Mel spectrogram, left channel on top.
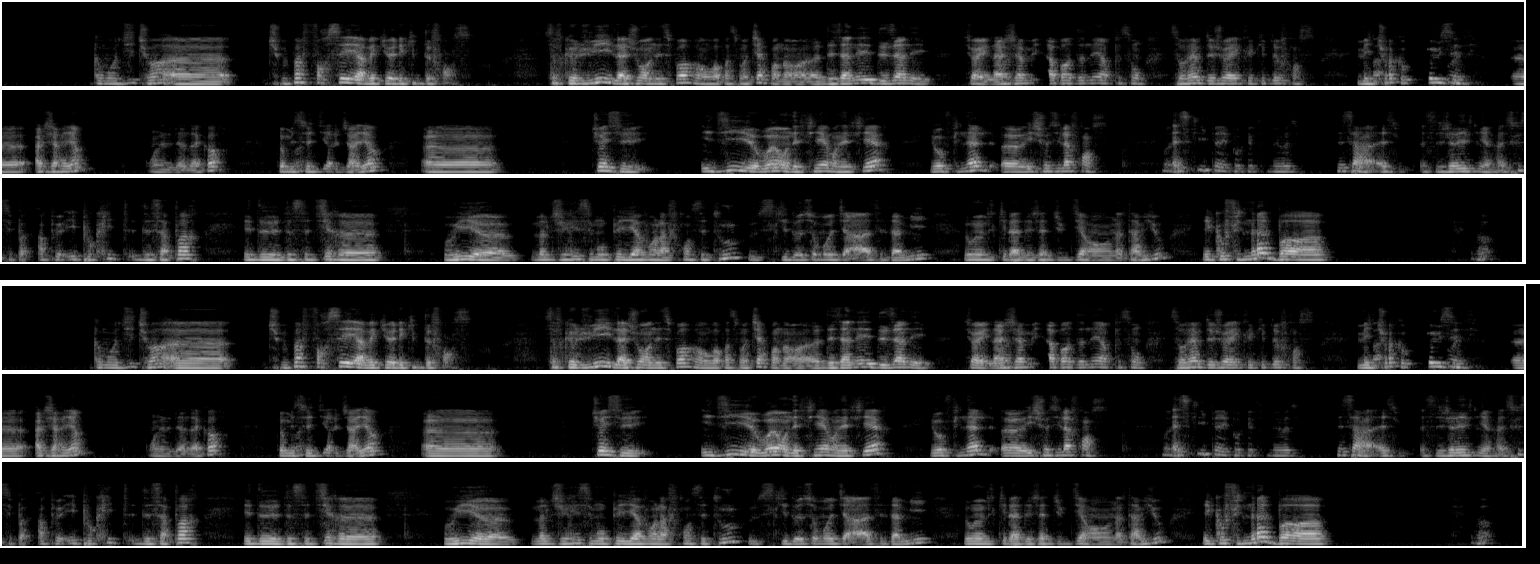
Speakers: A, on the right; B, on the right.
A: comment on dit, tu vois, euh, tu peux pas forcer avec euh, l'équipe de France. Sauf que lui, il a joué en espoir, on va pas se mentir, pendant euh, des années et des années. Tu vois, il a
B: ouais,
A: jamais abandonné un peu son, son rêve de jouer avec l'équipe de France. Mais
B: bah,
A: tu vois, comme, comme il se
B: ouais,
A: dit euh, algérien, on est bien d'accord, comme il
B: ouais,
A: se dit algérien, euh, tu vois, il, s'est- il dit euh, ouais, on est fier, on est fier, et au final, euh, il choisit la France.
B: ouais,
A: Est-ce
B: c'est
A: que
B: hyper hypocrite, mais vas-y.
A: c'est ça? Est-ce- est-ce- j'allais y venir. Est-ce que c'est pas un peu hypocrite de sa part et de, de se dire. euh, oui, euh, l'Algérie, c'est mon pays avant la France et tout, ce qu'il doit sûrement dire à ses amis, ou même ce qu'il a déjà dû le dire en interview, et qu'au final, bah,
B: Eh ben,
